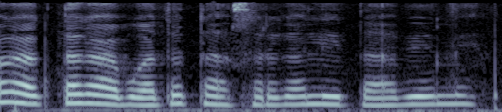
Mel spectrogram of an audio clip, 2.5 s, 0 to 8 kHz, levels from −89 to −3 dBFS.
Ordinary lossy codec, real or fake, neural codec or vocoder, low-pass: AAC, 32 kbps; real; none; 7.2 kHz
